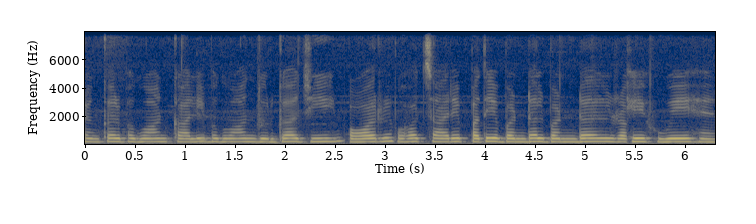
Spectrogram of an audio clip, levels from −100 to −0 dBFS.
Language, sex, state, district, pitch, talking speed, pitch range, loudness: Hindi, female, West Bengal, Purulia, 220 Hz, 140 wpm, 215-225 Hz, -33 LUFS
